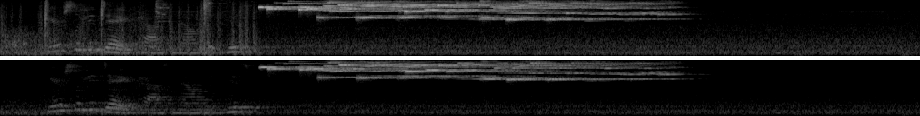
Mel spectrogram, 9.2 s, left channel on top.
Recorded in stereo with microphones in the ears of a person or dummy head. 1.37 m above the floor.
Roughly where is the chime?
Left.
